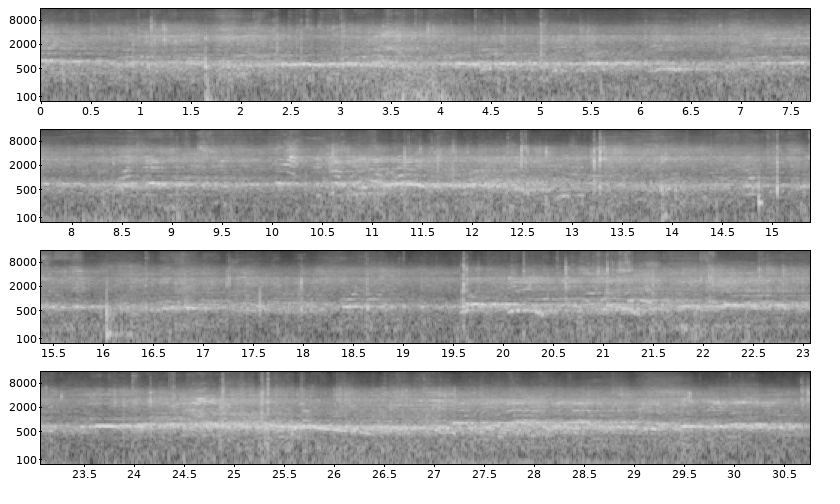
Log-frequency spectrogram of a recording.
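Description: Youth ice hockey game heard from a skater on the ice: skate blades scraping the ice and sticks clacking on the puck, with a few sharp knocks of puck or stick against the boards, all echoing in a large rink.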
